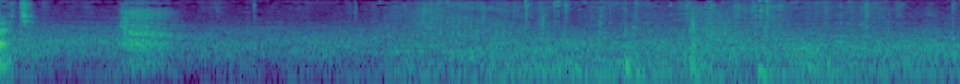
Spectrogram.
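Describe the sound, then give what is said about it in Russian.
A horse trotting away, its hooves making a muffled clip-clop rhythm with a brief whinny, set in a dense, noisy film soundtrack where voices are also heard. “Он разворачивает коня и вместе с Тайчаром рысью скачет прочь.”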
